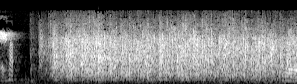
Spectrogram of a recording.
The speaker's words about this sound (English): Sheila Hancock was then speaking when the whistle went.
